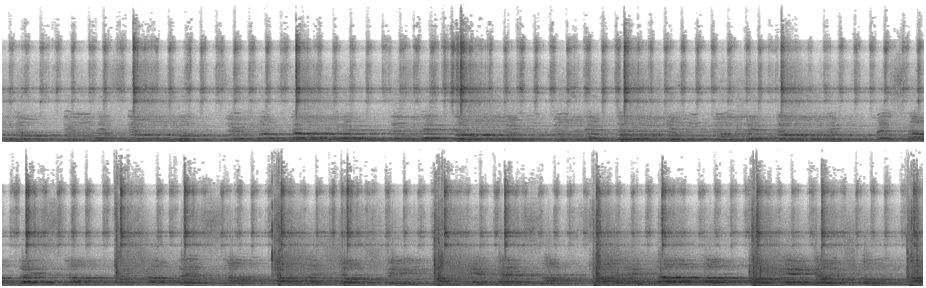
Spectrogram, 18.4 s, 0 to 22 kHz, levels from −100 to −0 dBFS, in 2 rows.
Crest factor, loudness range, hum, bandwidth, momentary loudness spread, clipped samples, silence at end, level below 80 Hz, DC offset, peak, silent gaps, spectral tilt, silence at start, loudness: 22 dB; 6 LU; none; over 20 kHz; 10 LU; under 0.1%; 0 s; -60 dBFS; under 0.1%; -4 dBFS; none; -2.5 dB/octave; 0 s; -25 LUFS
